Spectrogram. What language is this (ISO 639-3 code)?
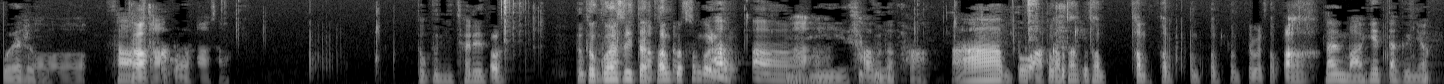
kor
